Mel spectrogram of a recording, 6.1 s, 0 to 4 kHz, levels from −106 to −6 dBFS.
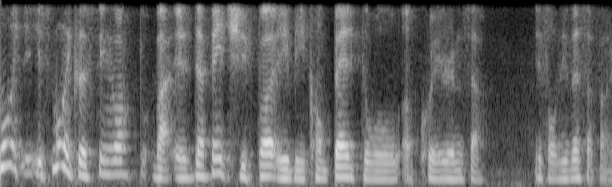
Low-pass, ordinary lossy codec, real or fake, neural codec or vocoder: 3.6 kHz; none; fake; codec, 16 kHz, 1.1 kbps, Voila-Tokenizer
